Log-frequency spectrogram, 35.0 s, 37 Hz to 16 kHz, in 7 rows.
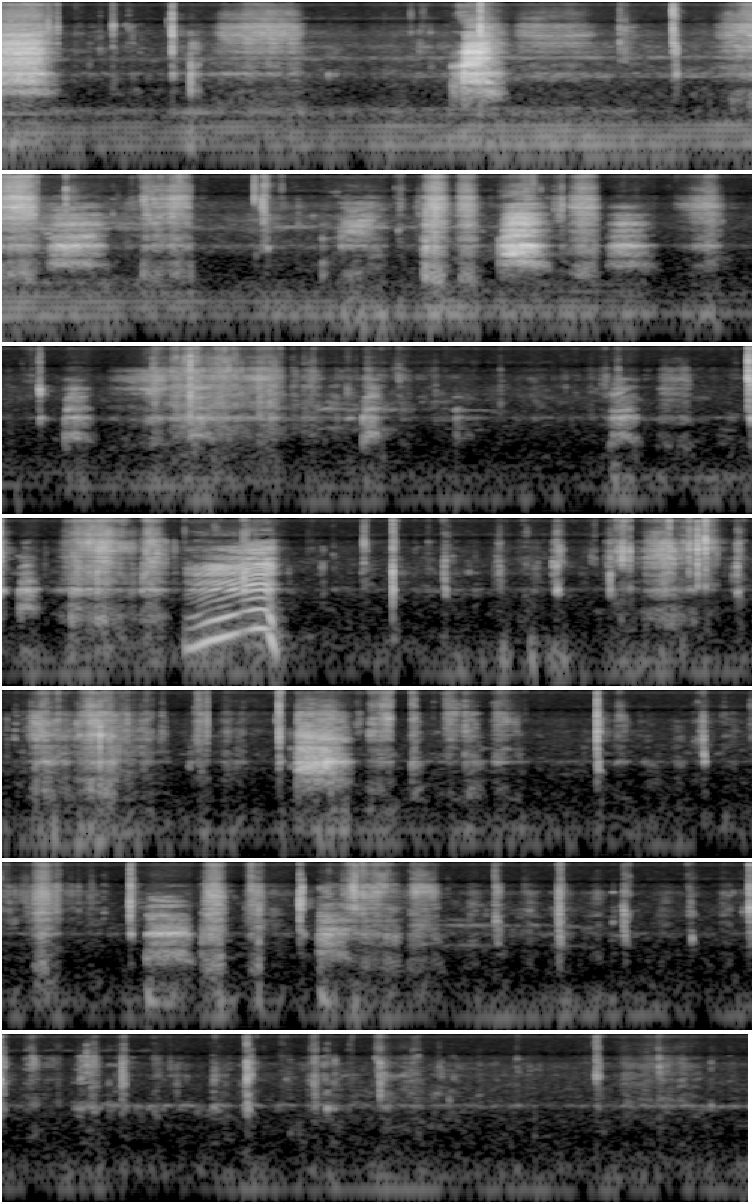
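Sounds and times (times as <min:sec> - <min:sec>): wet chewing and crunching: 0:00.0 - 0:34.9.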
